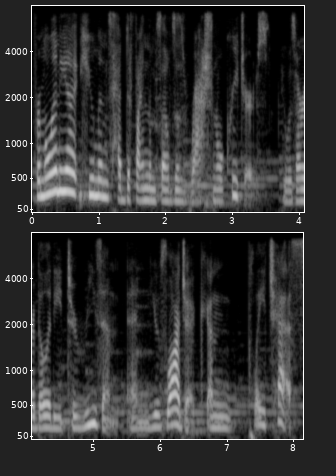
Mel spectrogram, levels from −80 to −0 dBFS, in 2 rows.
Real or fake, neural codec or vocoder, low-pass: real; none; 7.2 kHz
